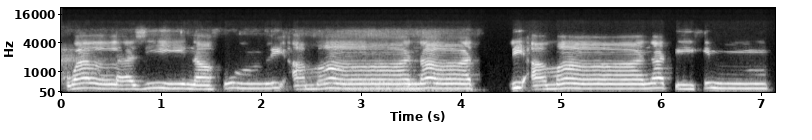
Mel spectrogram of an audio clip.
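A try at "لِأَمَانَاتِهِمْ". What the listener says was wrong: Nanya juga panjang, Bu.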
